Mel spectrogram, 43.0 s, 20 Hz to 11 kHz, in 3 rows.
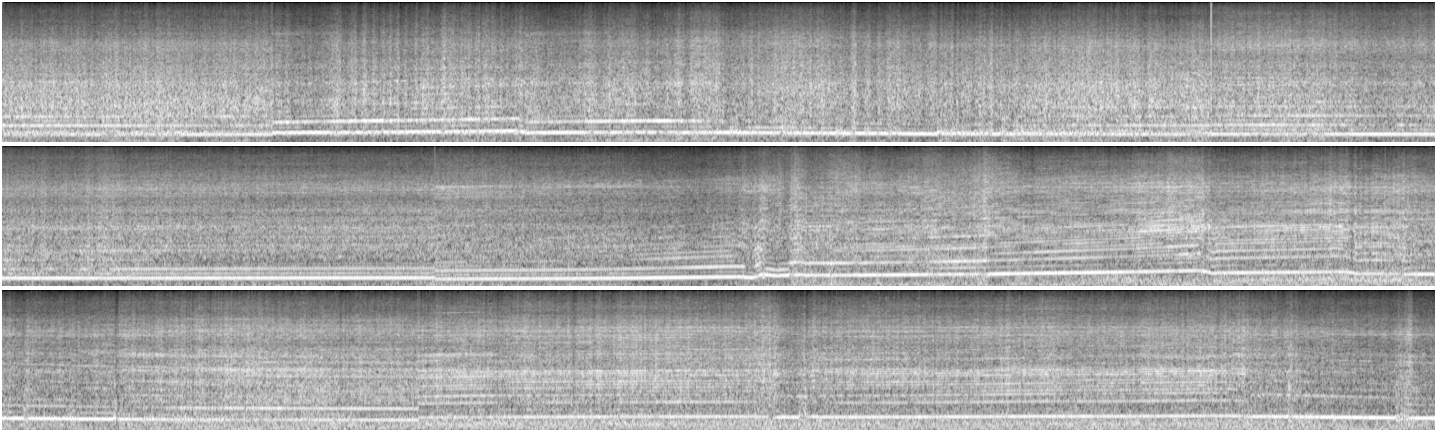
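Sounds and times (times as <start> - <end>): motorcycle engine running: 0.0 - 42.9
wind and road noise: 0.0 - 42.9.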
